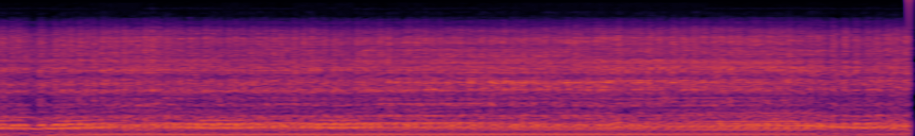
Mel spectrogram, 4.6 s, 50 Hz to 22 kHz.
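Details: Arctic Cat JAG 3000 two-stroke snowmobile after repairs, started on choke before a test ride: steady, even burble with smooth unbroken tone, no misses or knocks, idling cleanly.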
